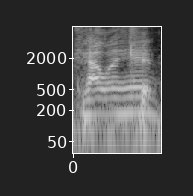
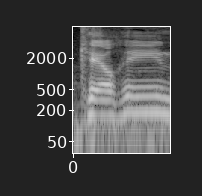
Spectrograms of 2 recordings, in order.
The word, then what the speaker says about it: Callahan: Is that pronounced Callahan? Callahan, as to the telemarketers, Callahan to everybody else.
